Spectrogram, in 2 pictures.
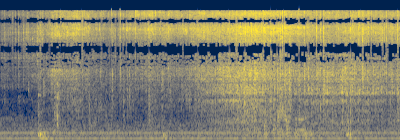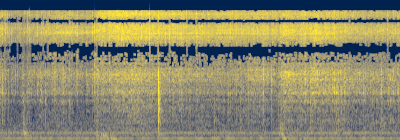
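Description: Baby pak choi halves sizzling in hot oil in a frying pan as pieces are laid in one after another. The sizzle grows over the first few seconds and then holds steady, with a few light knocks.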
